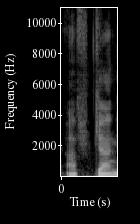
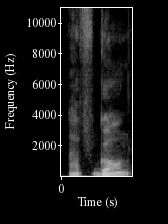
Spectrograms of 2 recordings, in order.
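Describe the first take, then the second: First: افغان with a pronounced final n; French feminine form. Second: افغان with nasal last vowel, no n; French masculine form. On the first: Teacher repeats the feminine for learners, افغان with sounded n. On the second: Teacher repeats the masculine for learners, افغان with nasal ending. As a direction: say افغان ending openly through the nose. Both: Shown as a demonstration.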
